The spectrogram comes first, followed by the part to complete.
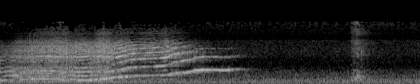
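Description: A door creaking slowly open on its hinges: one drawn-out squeal rising in pitch for about two seconds, then stopping. One short click follows near the end.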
